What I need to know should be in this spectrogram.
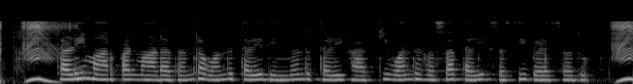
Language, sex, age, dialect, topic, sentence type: Kannada, female, 18-24, Northeastern, agriculture, statement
